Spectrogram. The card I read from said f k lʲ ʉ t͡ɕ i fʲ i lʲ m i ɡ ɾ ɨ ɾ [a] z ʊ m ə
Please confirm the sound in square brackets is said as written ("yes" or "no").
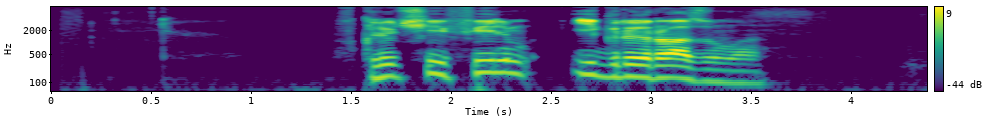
yes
